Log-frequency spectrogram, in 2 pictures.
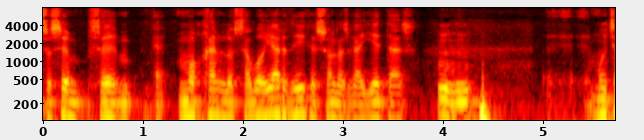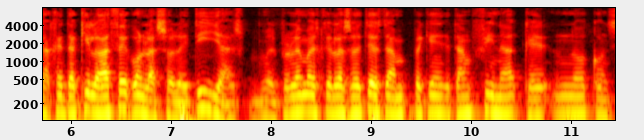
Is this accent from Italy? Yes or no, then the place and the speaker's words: yes; Messina, Sicily, Italy; Spanish is a second language; desde el pez espada, que es de donde soy yo, de Messina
